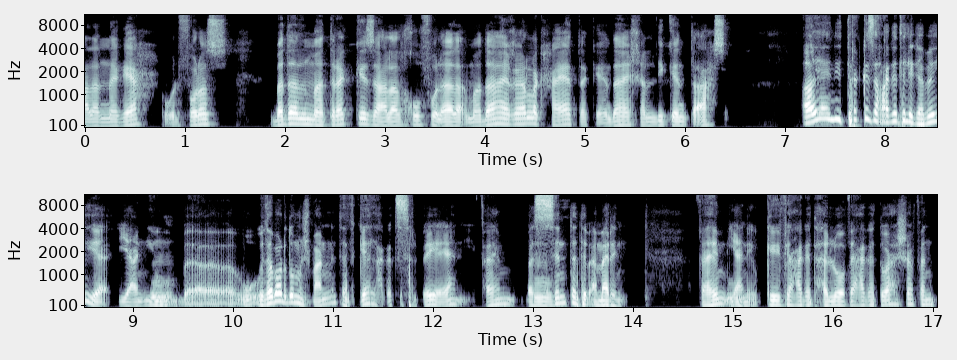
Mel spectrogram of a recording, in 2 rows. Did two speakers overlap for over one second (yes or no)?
no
